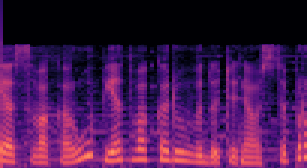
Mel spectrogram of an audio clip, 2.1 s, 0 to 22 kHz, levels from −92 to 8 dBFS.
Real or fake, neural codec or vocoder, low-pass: real; none; 7.2 kHz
